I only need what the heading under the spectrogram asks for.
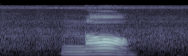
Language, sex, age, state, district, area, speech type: Assamese, male, 30-45, Assam, Lakhimpur, rural, read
